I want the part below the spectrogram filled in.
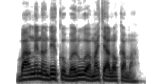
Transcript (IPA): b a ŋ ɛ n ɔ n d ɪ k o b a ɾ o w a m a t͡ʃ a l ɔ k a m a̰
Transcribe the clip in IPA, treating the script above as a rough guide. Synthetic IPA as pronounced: b a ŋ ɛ n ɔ n d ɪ k o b a ɾ u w a m a t͡ʃ a l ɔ k a m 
